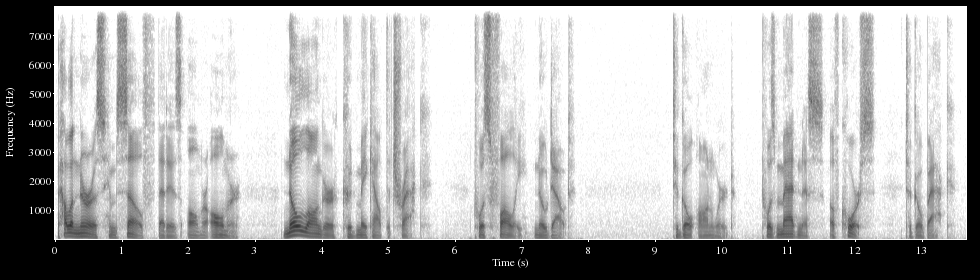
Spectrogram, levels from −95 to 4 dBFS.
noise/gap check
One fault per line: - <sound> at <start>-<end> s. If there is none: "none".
none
